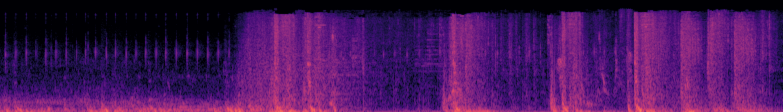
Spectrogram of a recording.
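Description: A pickaxe strikes wood with sharp, repeated knocks.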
